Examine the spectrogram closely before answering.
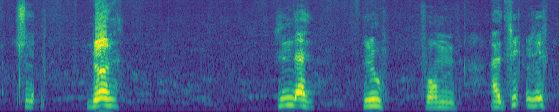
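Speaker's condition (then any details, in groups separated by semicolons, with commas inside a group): Cerebral palsy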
